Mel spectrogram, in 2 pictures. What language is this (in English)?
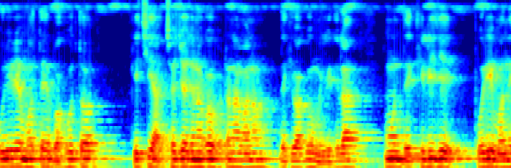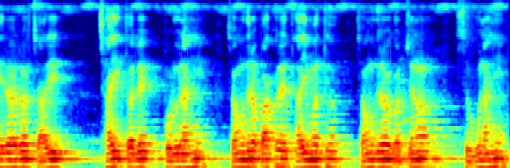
Odia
